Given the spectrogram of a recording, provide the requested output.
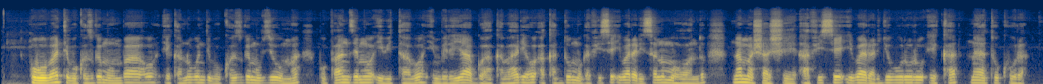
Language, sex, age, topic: Rundi, male, 25-35, education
